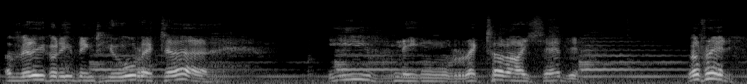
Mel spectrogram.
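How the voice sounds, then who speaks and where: Sneering, high-voiced upper-class English squire. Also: male voice, slow, long pauses, music in the background. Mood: drunken, mocking. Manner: mocking, pompous, sarcastic. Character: dissolute, sneering village squire, drunk and lecherous. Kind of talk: British radio drama acting.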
